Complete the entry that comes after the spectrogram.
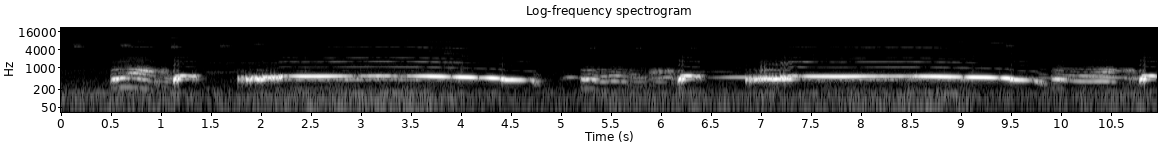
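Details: Captive puter pelung dove kept in Java, Indonesia, giving its long-voiced coo: short clipped notes lead into a steady drawn-out hum of about two and a half seconds that sags at the end, repeated twice.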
